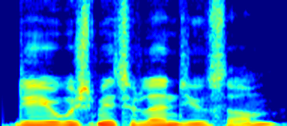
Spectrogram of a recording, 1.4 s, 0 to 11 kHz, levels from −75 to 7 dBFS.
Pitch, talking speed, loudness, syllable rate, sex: 175 Hz, 335 wpm, -14 LUFS, 6.2 syllables/s, male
